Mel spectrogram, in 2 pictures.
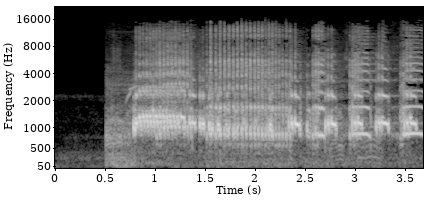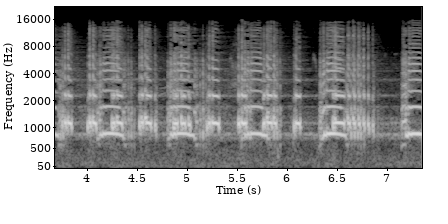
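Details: Sandhill crane in Florida giving loud, rolling, rattling bugles, a long trill first, then rapid bursts about every half second.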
